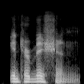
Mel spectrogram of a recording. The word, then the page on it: intermission: American English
